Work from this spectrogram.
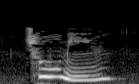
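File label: "出名", Mandarin Chinese; chinese flashcards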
